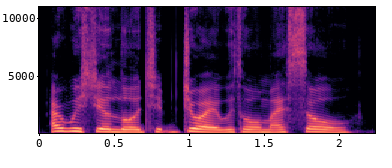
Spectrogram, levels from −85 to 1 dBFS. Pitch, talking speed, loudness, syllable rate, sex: 215 Hz, 240 wpm, -17 LUFS, 5.1 syllables/s, female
